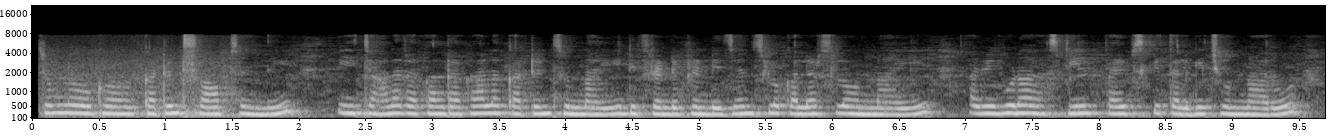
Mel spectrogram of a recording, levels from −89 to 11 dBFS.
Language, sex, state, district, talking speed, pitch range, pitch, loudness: Telugu, female, Telangana, Hyderabad, 150 wpm, 235-255 Hz, 245 Hz, -13 LUFS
